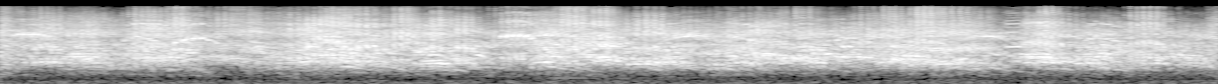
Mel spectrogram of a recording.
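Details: A large wild flock of demoiselle cranes, the koonj, congregates at Khichan, Rajasthan, on their wintering grounds. Many birds call at once in a dense, continuous chorus of overlapping rolling, croaking notes with no pauses.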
